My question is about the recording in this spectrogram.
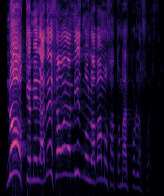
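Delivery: high, loud bullying shout; angry threat. Retold or imitated. Eli's sons shouting at the people to hand it over. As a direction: bark the demand at them.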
